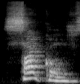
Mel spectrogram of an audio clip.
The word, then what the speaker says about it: psychologist: orientação de um psychologist psychologist você sabe que não pronuncia P explica ensin você não pronuncia você não fala psycholog psych psychology você pronuncia psychology é uma pequeno parêntese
